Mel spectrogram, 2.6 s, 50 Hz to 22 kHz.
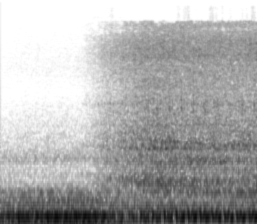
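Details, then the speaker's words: Wrecked S550 Mustang, first brief run during rebuild with no coolant system and straight pipes, no mufflers: steady even engine note with a smooth light throttle blip, nice and quiet, no knocks or ticks; healthy. "looks alright, everything sounds good, nice and quiet, just like you want. Sounds pretty good."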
